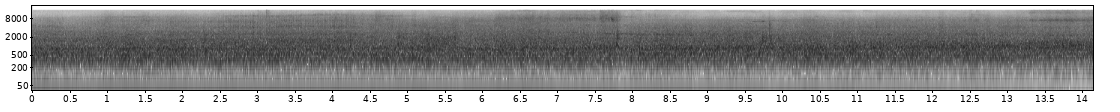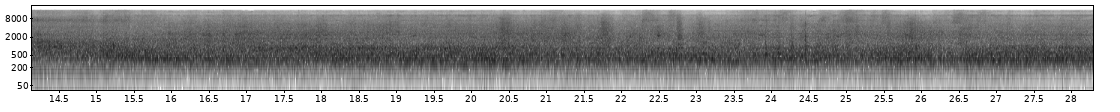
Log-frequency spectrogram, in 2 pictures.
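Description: Two ČD Cargo class 742 "Kocour" diesel-electric locomotives working hard at the head of a heavy timber freight climbing a grade. Their engines grow louder as they come up and pass about halfway through. The loaded log wagons then roll by with a steady clickety-clack of wheels over rail joints.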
